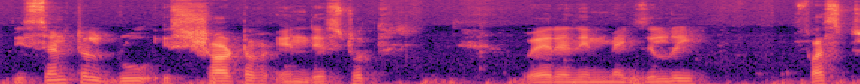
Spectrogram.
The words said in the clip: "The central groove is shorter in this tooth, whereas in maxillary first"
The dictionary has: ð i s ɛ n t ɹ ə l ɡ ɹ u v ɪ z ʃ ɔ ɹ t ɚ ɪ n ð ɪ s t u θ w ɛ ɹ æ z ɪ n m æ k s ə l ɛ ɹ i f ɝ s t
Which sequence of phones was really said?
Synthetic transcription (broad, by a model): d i s ɛ n t ɹ ə l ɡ ɹ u ɪ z ʃ ɔ ɹ t ɚ ɪ n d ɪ s t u t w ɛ ɹ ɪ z ɪ n m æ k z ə l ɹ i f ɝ s t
